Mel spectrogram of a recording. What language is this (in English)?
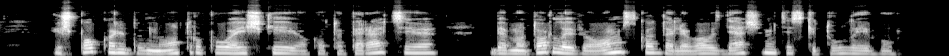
Lithuanian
